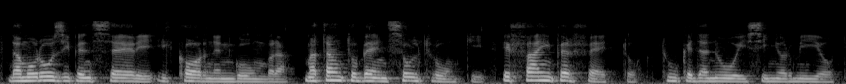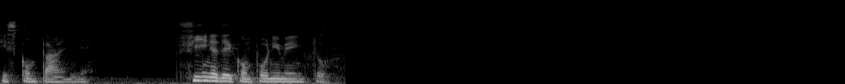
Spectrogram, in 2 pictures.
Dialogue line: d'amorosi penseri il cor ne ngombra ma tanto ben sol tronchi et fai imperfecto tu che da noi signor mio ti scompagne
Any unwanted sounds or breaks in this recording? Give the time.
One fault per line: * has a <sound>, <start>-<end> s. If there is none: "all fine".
all fine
